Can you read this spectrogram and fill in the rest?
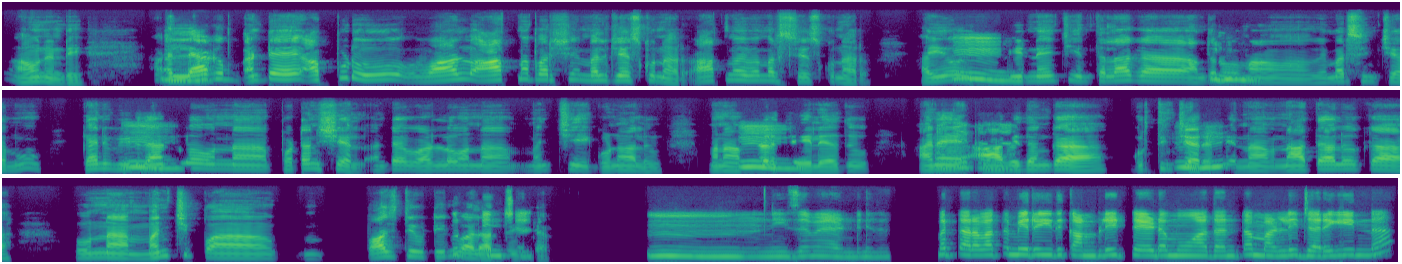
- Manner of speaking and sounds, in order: in English: "పొటెన్షియల్"; in English: "అబ్జర్వ్"; in English: "పాజిటివిటీని"; tapping; in English: "కంప్లీట్"
- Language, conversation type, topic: Telugu, podcast, విమర్శ వచ్చినప్పుడు మీరు ఎలా స్పందిస్తారు?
